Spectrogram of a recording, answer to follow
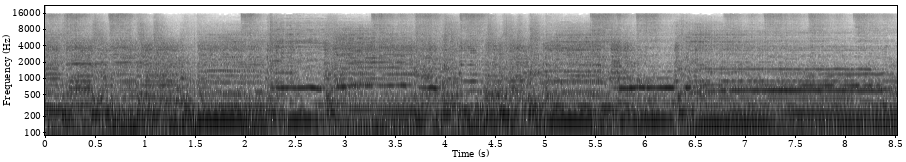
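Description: Live rock band playing: electric guitar holding sustained lead notes with pitch bends, over bass guitar and a drum kit keeping a steady beat.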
